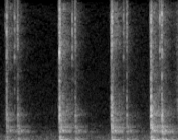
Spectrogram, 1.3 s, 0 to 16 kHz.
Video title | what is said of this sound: Redragon’s Best Wireless Keyboard Yet? (K621 TKL Review) | you tap it, you can hear a little bit of rattle to it, but it's not massive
